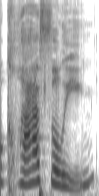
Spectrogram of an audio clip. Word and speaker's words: classily: Like casify, right? Like class, C-L-A-S-S-I. – Classily. – L-Y. – Class silly. Classily. – Like class silly, like S-I-L-L-Y, silly.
